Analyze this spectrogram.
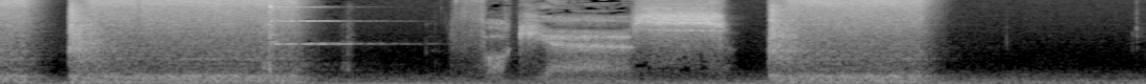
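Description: A pressure washer sprays water in loud hissing bursts.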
